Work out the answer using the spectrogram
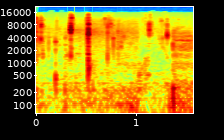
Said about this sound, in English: I think, yeah, I drank and I was like, oh, I kind of like it. I kind of, you know, it kind of grew on me. I kind of like it. I'm going to take another sip.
